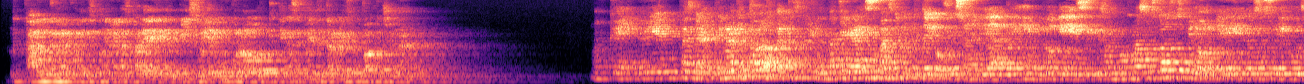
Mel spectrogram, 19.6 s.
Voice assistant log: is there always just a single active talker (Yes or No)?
Yes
